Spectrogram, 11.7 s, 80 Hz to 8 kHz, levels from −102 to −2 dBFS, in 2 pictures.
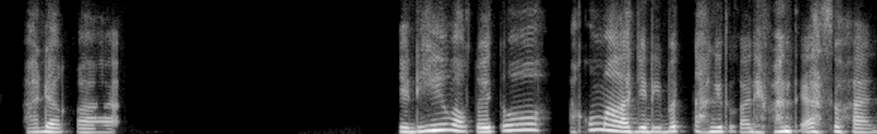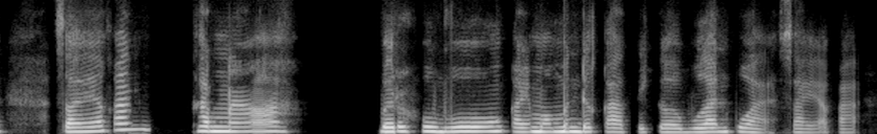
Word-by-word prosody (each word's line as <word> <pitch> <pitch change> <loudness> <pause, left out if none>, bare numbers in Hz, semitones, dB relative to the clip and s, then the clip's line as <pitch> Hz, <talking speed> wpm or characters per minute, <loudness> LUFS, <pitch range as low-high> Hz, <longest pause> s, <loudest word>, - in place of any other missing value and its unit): Ada, 235 +1 +1
Kak. 210 -2 -7 1.9
Jadi, 240 +2 +2 0.2
waktu 270 -5 +4
itu, 275 +6 0 0.4
aku - - -16
malah 295 -8 +5
jadi 240 0 +3
betah, 265 -3 -2
gitu 250 +1 +1
kan, 230 - -4
di 215 - -4
panti 260 +4 +5
asuhan. 235 -3 -2 0.4
Soalnya 250 +2 -1
kan, 360 +1 -1 0.4
karena 270 -1 +2 1.0
berhubung 265 +1 +1
kayak 240 +1 -4
mau 245 0 +1
mendekati 235 -4 -2
ke 220 - -9 0.2
bulan 235 +2 -3
puasa, 215 -4 -10
ya, - - -17
Kak. 200 0 -18
245 Hz, 135 wpm, -21 LUFS, 230-265 Hz, 1.9 s, malah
